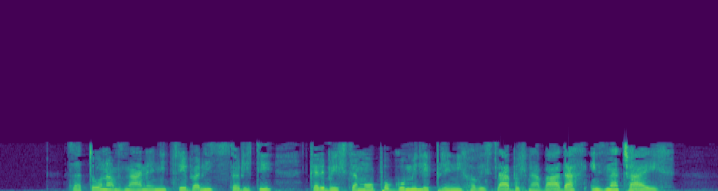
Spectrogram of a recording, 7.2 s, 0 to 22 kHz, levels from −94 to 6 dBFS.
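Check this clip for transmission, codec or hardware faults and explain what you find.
Two faults are present: heavy codec damage across the whole speech clip, and one pre-echo.

AAC compression, throughout: Nothing is heard above about 5.6 kHz, and the speech sounds dull and smeared, with a warbling, fizzy texture on sibilants and held vowels. This is likely AAC-LC coding at a very low bitrate, about 16 kbps judging by the damage. The encoder lowered its cut-off to save bits and quantised the remaining bands so coarsely that gaps and substitute noise became audible.

Pre-echo, at 2.40 s: A brief hiss runs ahead of a sharp onset for about 19 ms, and the attack itself sounds softened. The transform codec spread quantisation noise evenly over its whole block. Because the loud onset came late in that block, noise sized for the attack also filled the quiet moment before it.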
